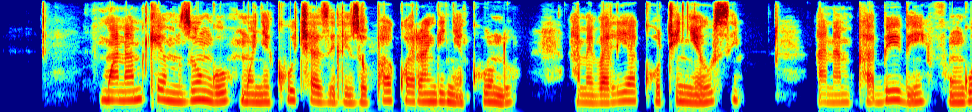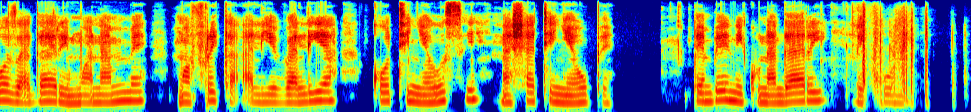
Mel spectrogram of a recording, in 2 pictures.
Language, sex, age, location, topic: Swahili, female, 25-35, Kisii, finance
